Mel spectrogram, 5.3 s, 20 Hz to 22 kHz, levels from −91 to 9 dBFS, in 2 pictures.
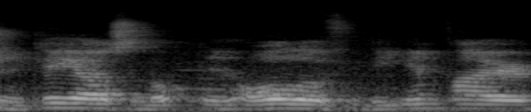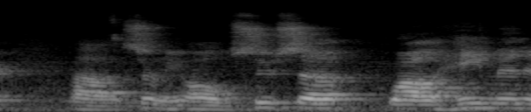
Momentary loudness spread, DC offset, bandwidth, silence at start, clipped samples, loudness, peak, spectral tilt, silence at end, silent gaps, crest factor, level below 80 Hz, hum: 12 LU; under 0.1%; 12.5 kHz; 0 s; under 0.1%; -34 LUFS; -18 dBFS; -5 dB/octave; 0 s; none; 16 dB; -68 dBFS; none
